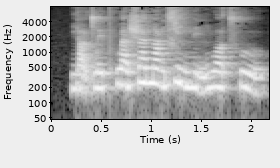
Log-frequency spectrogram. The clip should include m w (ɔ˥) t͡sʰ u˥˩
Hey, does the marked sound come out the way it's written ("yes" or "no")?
no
